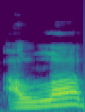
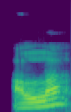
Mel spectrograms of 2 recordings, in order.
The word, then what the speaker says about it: আল্লাহ: বাকি সকল জায়গায় আল্লাহ আল্লাহ, মুখ রাউন্ড হয়ে আল্লাহ হেভি সাউন্ডে বা ফুল মাউথ, আপনি যেই শব্দই ইউজ করেন আপনি আপনার মতো বুঝে নেবেন।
